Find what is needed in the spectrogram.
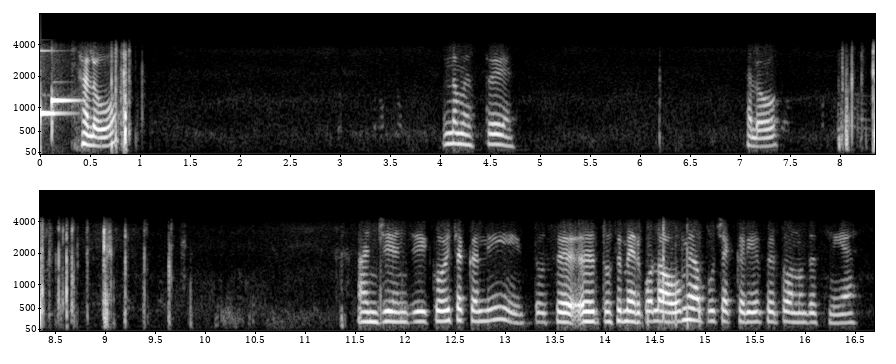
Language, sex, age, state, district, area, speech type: Dogri, female, 18-30, Jammu and Kashmir, Samba, urban, conversation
